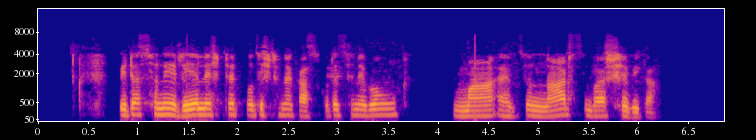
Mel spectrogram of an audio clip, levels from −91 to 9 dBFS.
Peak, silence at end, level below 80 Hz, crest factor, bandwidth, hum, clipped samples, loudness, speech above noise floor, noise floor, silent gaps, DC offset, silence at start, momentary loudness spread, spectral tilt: -2 dBFS; 0.7 s; -58 dBFS; 16 dB; 7.2 kHz; none; under 0.1%; -17 LUFS; over 73 dB; under -90 dBFS; none; under 0.1%; 0.55 s; 19 LU; -7 dB/octave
